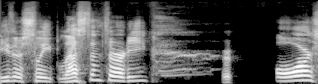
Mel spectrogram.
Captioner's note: laughing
